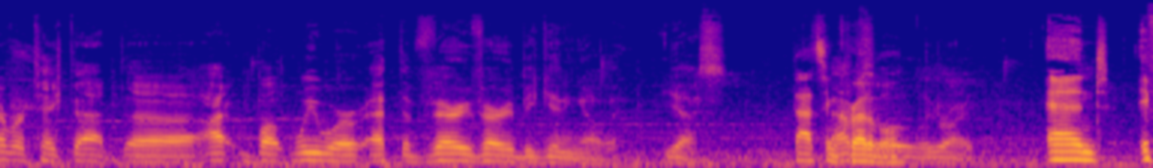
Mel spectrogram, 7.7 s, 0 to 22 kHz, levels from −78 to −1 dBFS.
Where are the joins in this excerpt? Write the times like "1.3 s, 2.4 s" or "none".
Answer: none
